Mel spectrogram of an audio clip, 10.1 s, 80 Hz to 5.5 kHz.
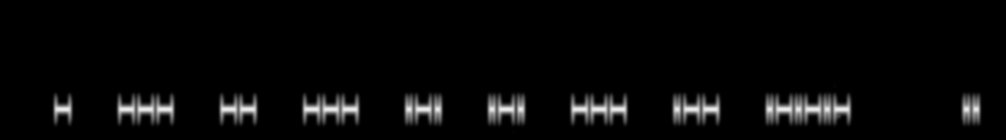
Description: Morse code, heard as a keyed tone, about 25 wpm, spaced as for 13 wpm, 650 Hz. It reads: TOMORROW. I
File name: SS106 13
